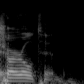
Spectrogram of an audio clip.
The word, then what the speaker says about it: Charlton: Actually, a fun fact: Charleston Heston played Charleston Heston. – What's his name? Charles? How do you say it? – Charlton. – Charlton Heston.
